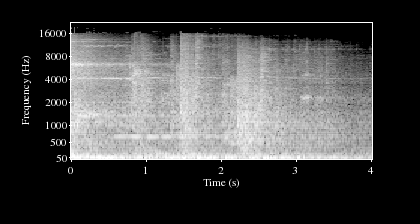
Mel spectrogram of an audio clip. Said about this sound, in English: Then, without warning, the train screeches to a halt so rapidly that several of the trucks come off their tracks.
